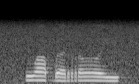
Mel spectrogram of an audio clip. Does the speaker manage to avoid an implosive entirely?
no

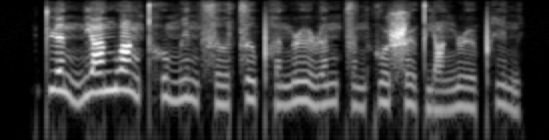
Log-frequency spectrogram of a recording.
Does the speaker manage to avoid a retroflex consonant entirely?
no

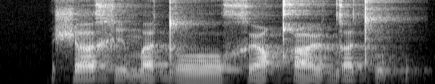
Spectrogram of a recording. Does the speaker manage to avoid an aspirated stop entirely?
no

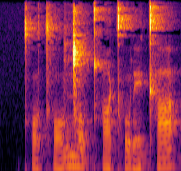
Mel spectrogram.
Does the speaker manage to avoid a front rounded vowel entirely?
yes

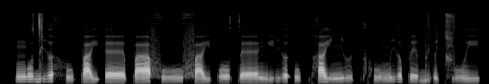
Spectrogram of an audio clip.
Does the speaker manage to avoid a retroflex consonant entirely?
yes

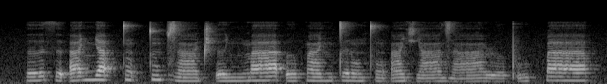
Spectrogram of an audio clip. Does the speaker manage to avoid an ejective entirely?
no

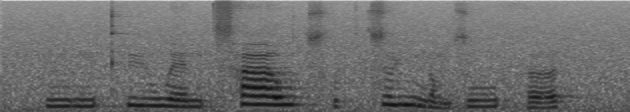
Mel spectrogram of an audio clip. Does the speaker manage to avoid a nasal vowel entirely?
yes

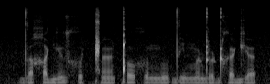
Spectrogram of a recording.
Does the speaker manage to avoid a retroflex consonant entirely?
no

